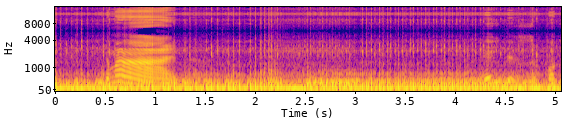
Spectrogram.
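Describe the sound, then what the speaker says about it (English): An air-cooled Harley-Davidson motorcycle idles close by with a loud, uneven low throb that runs steadily through the whole stretch, a short whistling sweep early on and a voice heard at times over the engine. "It's a fucking air-cooled motorcycle, man."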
